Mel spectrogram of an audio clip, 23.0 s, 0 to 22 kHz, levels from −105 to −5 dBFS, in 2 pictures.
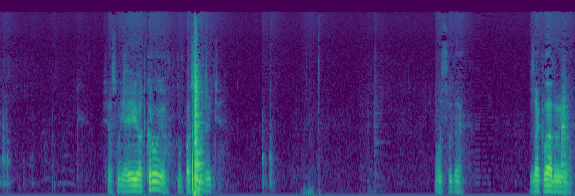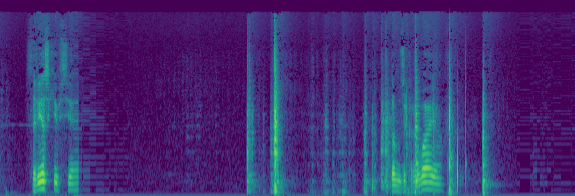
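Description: Loud pops at 3.85–3.93 s and 20.66–20.84 s, each a pair of sharp pulses about 20 dB and about 15 dB above the audio, likely from voltage spikes such as a plug, switch or static discharge. Robotic sound from repeated short buffers at 9.50–9.90 s (partly), and at 12.98–14.08 s and 21.85 s to the end (fully), gives a rigid 134 Hz metallic buzz, likely from audio arriving too seldom so that roughly 7.5 ms chunks are replayed in place of the skipped signal.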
